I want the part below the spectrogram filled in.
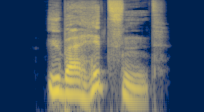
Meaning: present participle of überhitzen
- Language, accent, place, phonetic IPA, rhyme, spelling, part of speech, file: German, Germany, Berlin, [ˌyːbɐˈhɪt͡sn̩t], -ɪt͡sn̩t, überhitzend, verb, De-überhitzend.ogg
